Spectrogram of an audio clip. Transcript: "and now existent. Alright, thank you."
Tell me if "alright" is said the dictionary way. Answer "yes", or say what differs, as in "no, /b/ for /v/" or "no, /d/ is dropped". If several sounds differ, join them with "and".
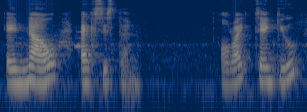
yes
